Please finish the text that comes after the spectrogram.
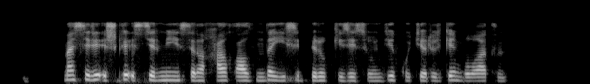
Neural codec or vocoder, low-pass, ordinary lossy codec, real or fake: codec, 16 kHz, 2 kbps, FunCodec, trained on Chinese and English, 25 frames a second; 7.2 kHz; none; fake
